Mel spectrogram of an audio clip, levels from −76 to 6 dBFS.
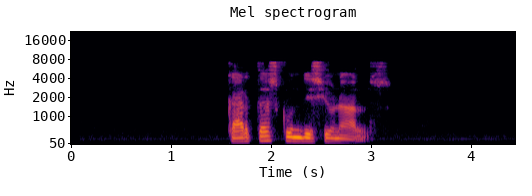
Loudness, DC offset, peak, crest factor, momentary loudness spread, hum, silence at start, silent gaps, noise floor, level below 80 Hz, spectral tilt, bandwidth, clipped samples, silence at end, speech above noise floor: -24 LUFS; under 0.1%; -8 dBFS; 20 dB; 20 LU; none; 1.55 s; none; -68 dBFS; -78 dBFS; -4 dB/octave; 7.6 kHz; under 0.1%; 1.3 s; 45 dB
